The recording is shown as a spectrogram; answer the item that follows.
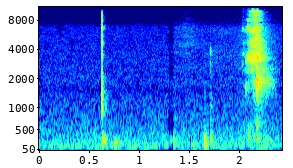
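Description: Near silence with two brief clicks, one about a third of the way in and a fainter one near the end.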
